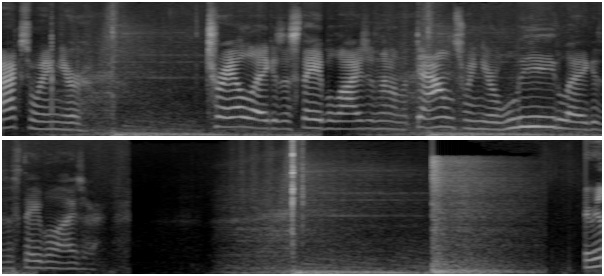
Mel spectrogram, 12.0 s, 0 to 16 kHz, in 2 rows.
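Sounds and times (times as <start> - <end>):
low rumble: 0.5 - 6.3, 8.1 - 11.5.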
